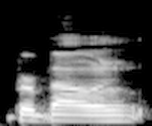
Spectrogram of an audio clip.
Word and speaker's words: Bourbon: true but if with for instance with a burbone variety which is spelled bourbon but pronounced for bone bror bone tastes like brobone no matter where it's grown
